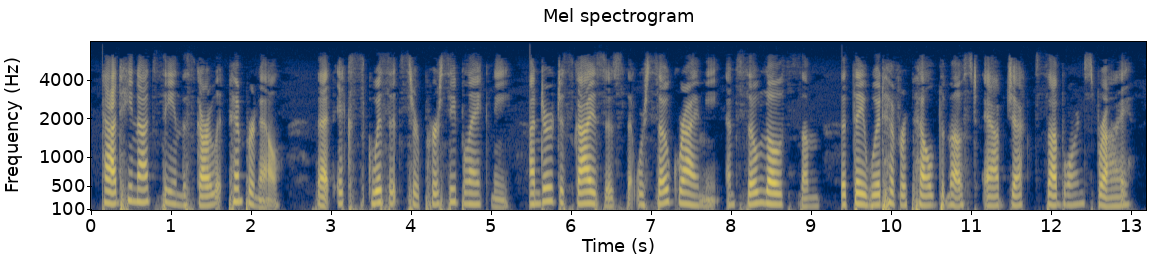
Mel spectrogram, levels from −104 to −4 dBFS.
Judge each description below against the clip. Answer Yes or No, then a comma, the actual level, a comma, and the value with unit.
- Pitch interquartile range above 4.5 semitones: No, average, 2.9 semitones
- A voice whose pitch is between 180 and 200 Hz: Yes, medium, 185 Hz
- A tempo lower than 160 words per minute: Yes, average, 140 wpm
